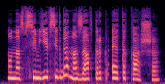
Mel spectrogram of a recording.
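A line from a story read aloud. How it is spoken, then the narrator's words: Haughty tone. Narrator (Russian): надменным тоном сообщила Кэти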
